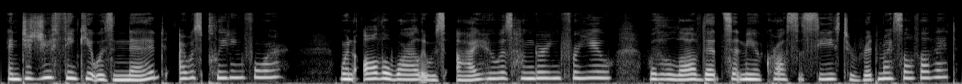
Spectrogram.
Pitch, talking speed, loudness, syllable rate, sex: 255 Hz, 230 wpm, -16 LUFS, 5.2 syllables/s, female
